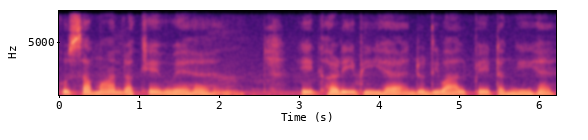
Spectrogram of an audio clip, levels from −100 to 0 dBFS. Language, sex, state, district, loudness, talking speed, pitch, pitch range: Hindi, female, Bihar, West Champaran, -15 LUFS, 135 wpm, 185 Hz, 180-195 Hz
